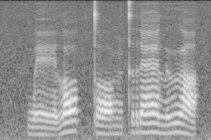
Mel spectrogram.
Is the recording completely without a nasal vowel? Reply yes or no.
yes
